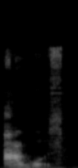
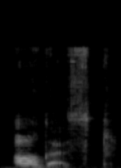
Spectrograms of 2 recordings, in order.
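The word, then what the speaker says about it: August: June, July, অগস্ট, এটার বাংলা উচ্চারণ হবে আগস্ট, তবে আমরা ইংরেজিতেও অনেকেই আগস্ট বলে থাকি, এটার ব্রিটিশ প্রোনাউন্সিয়েশন হবে অগস্ট।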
